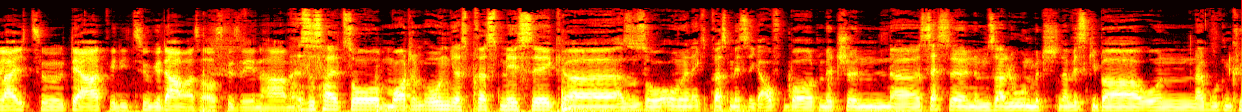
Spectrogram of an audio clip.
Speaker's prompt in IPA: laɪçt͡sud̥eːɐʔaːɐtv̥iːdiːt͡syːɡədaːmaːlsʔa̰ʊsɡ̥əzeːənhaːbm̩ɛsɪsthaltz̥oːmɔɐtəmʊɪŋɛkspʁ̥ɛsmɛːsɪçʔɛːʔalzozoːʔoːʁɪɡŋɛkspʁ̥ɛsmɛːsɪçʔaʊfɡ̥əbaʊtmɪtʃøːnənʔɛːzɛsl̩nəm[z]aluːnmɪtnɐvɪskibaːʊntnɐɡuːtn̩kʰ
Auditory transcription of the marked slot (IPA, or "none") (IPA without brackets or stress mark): z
